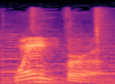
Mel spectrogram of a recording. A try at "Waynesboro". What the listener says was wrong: Waynesboro. You didn't put the S in. You said Waynesboro.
